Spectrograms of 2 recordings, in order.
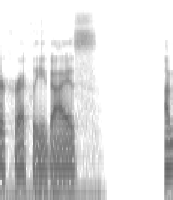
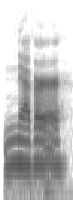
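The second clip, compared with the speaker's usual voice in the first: louder repeat; 5 dB louder than usual. Real, not acted. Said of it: "repeated vow louder".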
